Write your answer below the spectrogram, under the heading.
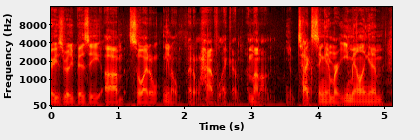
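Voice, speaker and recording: A man talks at a very fast pace with hardly any pauses. His very deep, low voice carries vocal fry. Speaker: firefighter. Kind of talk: casual chat. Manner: halting.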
